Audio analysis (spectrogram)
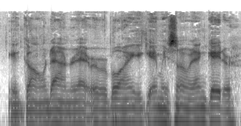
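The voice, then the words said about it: Put-on Southern American accent. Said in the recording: “If I do American, I go all the way.”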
